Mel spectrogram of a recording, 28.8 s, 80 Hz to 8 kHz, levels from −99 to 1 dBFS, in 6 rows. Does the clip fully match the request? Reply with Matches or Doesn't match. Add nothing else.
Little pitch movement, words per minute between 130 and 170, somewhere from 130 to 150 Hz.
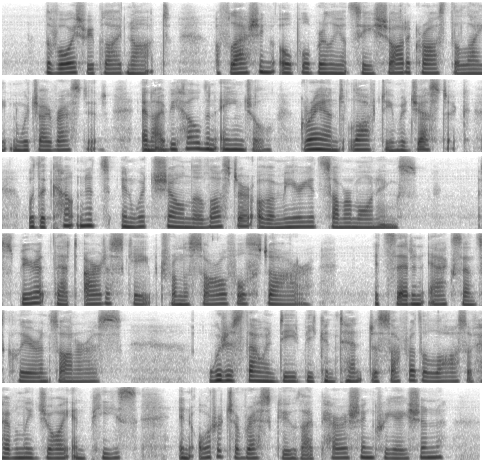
Doesn't match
